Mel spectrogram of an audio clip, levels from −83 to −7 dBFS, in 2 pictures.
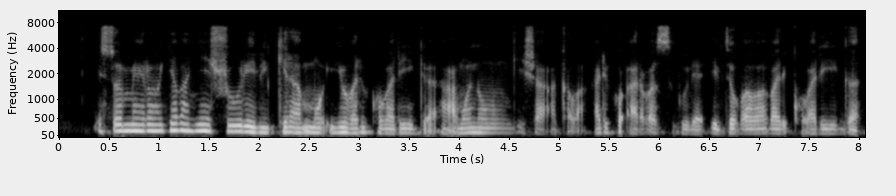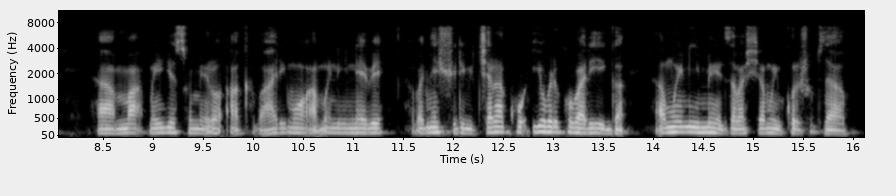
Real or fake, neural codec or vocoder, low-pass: fake; codec, 16 kHz, 4 kbps, X-Codec, HuBERT features, trained on LibriSpeech; 7.2 kHz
